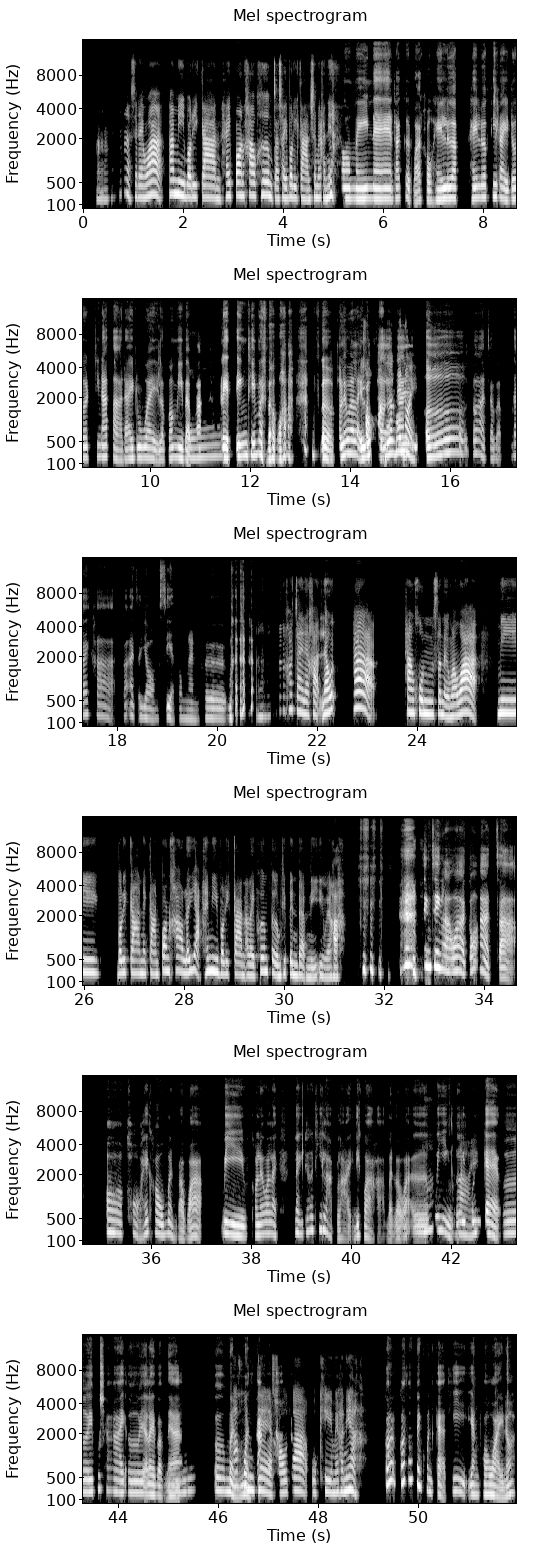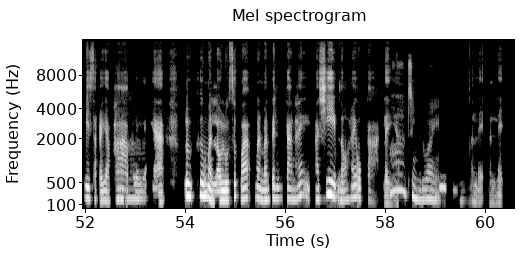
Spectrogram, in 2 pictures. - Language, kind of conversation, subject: Thai, podcast, คุณใช้บริการส่งอาหารบ่อยแค่ไหน และมีอะไรที่ชอบหรือไม่ชอบเกี่ยวกับบริการนี้บ้าง?
- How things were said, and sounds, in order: chuckle; laughing while speaking: "เหมือนแบบว่า"; chuckle; chuckle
